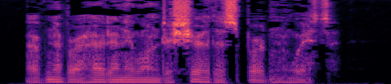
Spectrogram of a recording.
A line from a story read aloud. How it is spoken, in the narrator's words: he said softly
